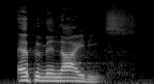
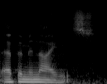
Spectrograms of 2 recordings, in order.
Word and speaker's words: Epimenides: His name is Epimenides, I believe is how it's pronounced. Epimenides.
